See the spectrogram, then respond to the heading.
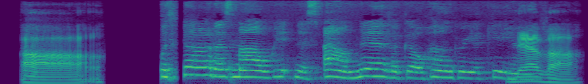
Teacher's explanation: So never in that phrase, you hear the R dropping, but in a Southern way. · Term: Southern R dropping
